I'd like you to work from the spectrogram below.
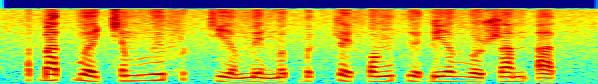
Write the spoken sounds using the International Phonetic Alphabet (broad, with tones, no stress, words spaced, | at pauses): ɓa˦˥t̚wəː˨˩˦cə˧˥m vɨ˧˥ fə˦˥k̚ci˨˩˨ə̯me˨˩ məː˨˩p̚wə˦˥k̚ʂe˨˩ fɔ˧˥ŋkɨ˨˩ɗi˧ə̯ vo˨˩ʂa˧mʔa˨˩t̚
